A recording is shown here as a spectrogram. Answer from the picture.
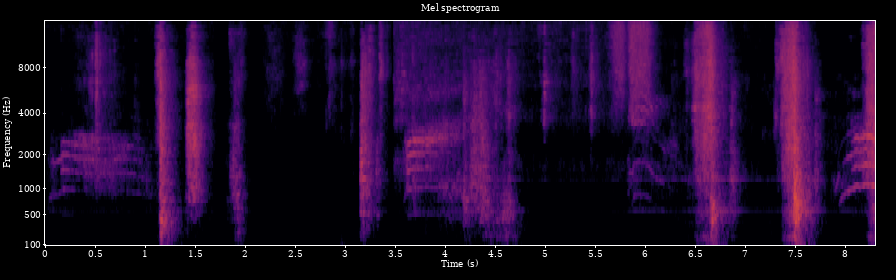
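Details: Rescued baby kittens waiting in a row for food at home; short high meows mixed with thumps and clatter, irregular, with a faint steady hum.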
